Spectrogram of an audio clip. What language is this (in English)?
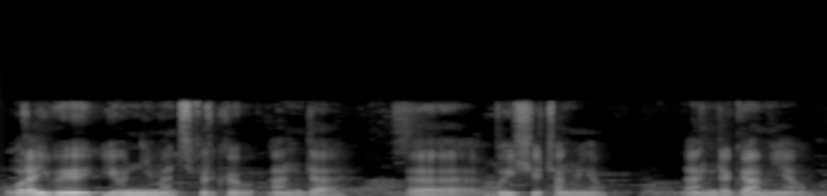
Bodo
